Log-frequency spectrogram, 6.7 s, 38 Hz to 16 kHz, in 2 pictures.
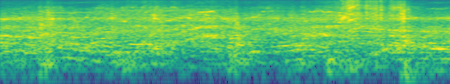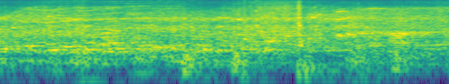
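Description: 1/10 scale electric 4WD off-road buggies racing on an indoor carpet track, with motors whining and tyres scrubbing. A few knocks come as the cars land jumps or hit the barriers.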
